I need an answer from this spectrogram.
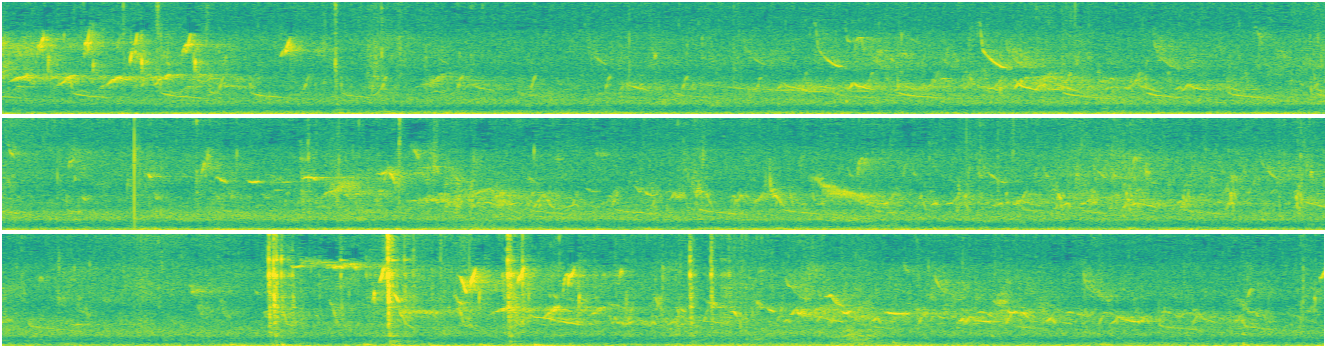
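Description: Birds chirping over and over in short, quick calls, over a steady low outdoor rumble. A few sharp clicks about three quarters of the way through.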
